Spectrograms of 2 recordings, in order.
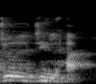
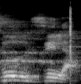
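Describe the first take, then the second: First: It begins with a j sound. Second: It begins with a z sound. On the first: The speaker calls it wrong. "জুল জিলা বললে জিম হয়ে যাবে" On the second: The speaker calls it right. "বলতে হবে জুল জিলা"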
